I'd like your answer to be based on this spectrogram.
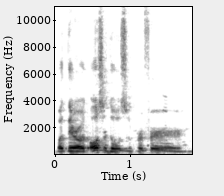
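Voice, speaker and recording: A young man co-hosting a casual podcast, picking through his points in halting, measured phrases. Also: medium pitch, lively intonation, warm tone. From Philippines. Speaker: podcast co-host. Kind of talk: casual analytical chat.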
